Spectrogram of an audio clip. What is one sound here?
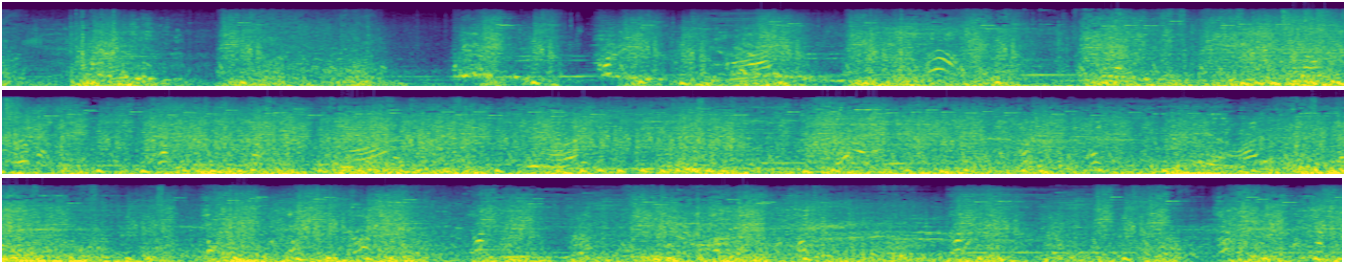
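Game sword slashes and magic blasts whoosh and crash rapidly.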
